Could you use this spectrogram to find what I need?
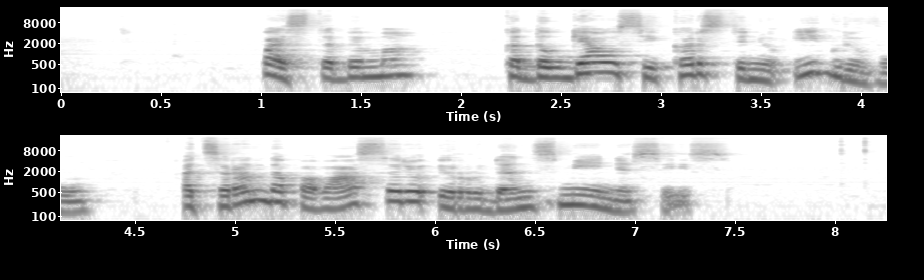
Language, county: Lithuanian, Kaunas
